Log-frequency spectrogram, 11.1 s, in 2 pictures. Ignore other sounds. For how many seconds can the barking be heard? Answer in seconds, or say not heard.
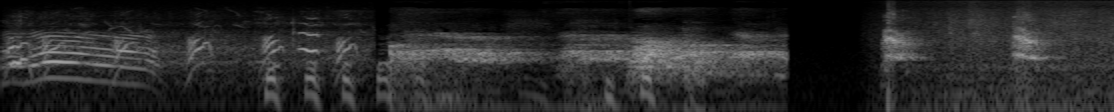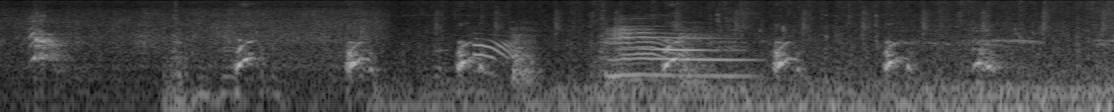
11 s.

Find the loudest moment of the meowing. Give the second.
9 s.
